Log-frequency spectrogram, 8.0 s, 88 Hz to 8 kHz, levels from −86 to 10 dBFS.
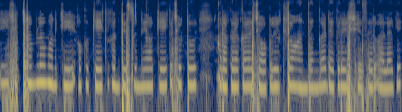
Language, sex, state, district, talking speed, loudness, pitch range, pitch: Telugu, female, Andhra Pradesh, Krishna, 110 wpm, -21 LUFS, 245-260 Hz, 250 Hz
